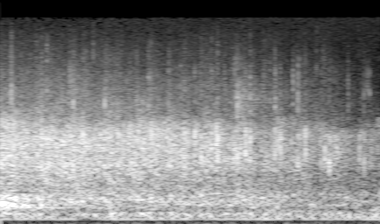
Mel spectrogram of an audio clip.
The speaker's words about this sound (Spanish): Amén. Dar un aplauso al Señor, iglesia.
